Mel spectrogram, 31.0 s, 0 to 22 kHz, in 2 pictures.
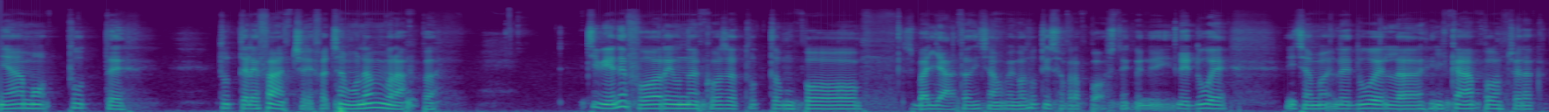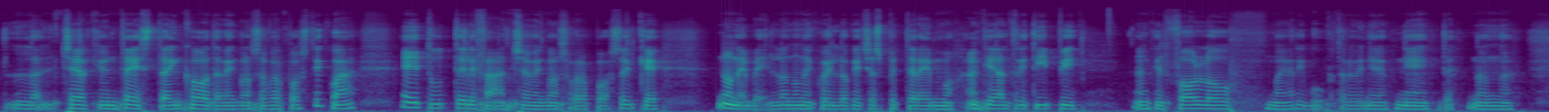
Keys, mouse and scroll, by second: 0.7 a, 1.1 a, 3.5 u, 25.3 u.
